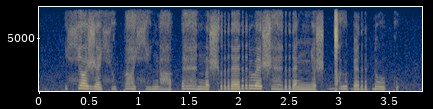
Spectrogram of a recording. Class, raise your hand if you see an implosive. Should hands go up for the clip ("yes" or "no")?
yes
